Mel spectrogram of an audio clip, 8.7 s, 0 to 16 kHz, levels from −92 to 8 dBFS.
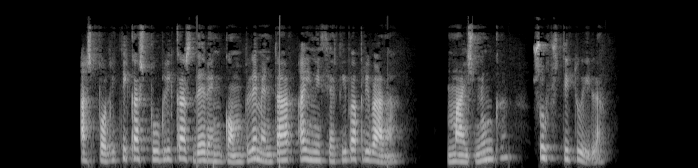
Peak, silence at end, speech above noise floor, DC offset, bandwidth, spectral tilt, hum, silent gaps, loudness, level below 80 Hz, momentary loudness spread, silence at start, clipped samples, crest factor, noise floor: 0 dBFS; 1.2 s; over 70 dB; under 0.1%; 11.5 kHz; -3.5 dB/octave; none; 5.47-5.57 s; -20 LUFS; -60 dBFS; 10 LU; 1 s; under 0.1%; 22 dB; under -90 dBFS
